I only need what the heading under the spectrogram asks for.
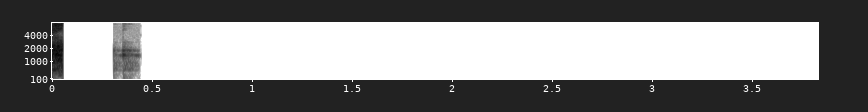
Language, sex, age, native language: Icelandic, male, 13, Icelandic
